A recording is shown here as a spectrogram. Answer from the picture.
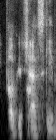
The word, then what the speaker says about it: Pokuševski: and Alexei Pokuševski. I don't know how to say his name, but, you know, the rookie there as well. – It's Pokuševski, but you basically got it.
